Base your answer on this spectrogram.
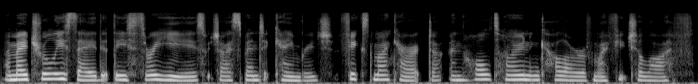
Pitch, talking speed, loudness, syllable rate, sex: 200 Hz, 225 wpm, -19 LUFS, 5.4 syllables/s, female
